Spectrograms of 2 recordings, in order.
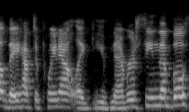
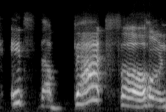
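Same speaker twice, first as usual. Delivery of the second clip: loud, very slow stage whisper; 6 dB louder than usual. Retelling how a butler warns about the Bat Phone: Alfred's loud whisper. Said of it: "Alfred will really loudly whisper".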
